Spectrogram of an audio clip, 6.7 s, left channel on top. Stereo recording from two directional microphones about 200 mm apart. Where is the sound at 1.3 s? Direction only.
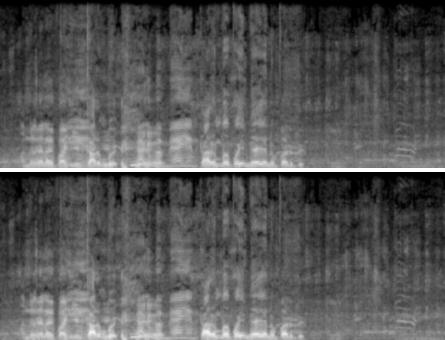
10° right (ahead or behind).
